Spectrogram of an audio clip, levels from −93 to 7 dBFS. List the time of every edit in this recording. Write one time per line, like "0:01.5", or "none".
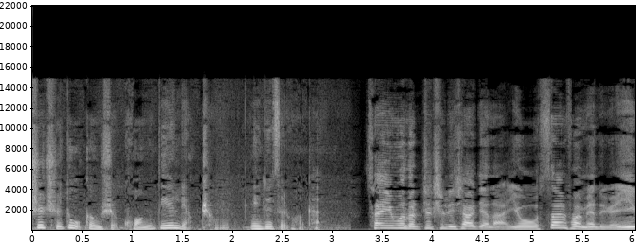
none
